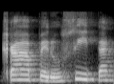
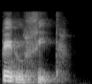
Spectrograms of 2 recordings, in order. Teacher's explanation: los sonidos que se articulan con la parte de atrás se cambia por los que se articulan por la parte de adelante. En lugar de decir caperucita, que es un sonido posterior, dice Perucita. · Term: Frontalización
